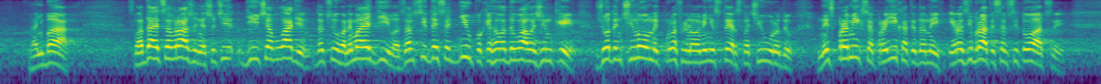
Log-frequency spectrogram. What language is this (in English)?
Ukrainian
